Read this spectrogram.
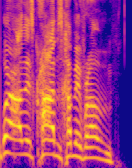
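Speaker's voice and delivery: high-pitched, bad Irish accent.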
